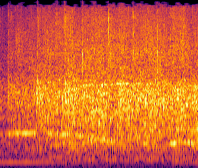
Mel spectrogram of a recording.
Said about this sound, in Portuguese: Se é verdade o seu coração, aplauda o Senhor.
